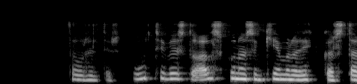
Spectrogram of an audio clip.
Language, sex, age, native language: Icelandic, female, 11, Icelandic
